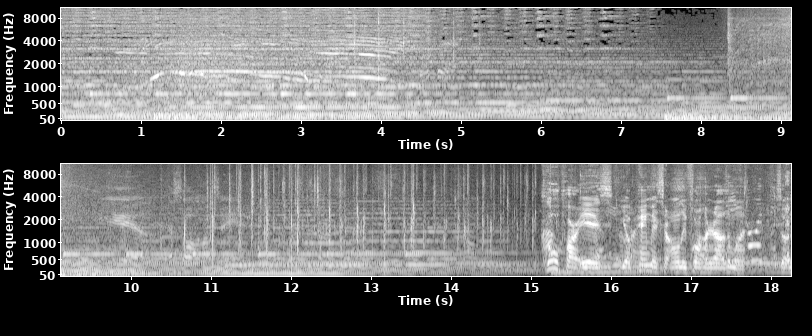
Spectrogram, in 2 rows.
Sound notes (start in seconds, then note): 8.7 engine starting; 11.7 applause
